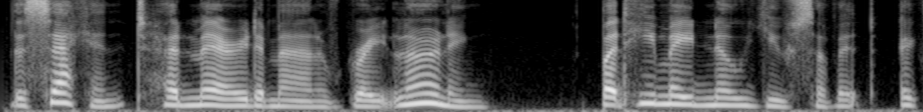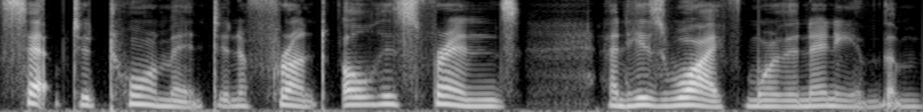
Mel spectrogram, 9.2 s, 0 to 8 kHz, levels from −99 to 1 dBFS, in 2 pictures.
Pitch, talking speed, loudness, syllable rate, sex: 180 Hz, 210 wpm, -22 LUFS, 5.0 syllables/s, female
